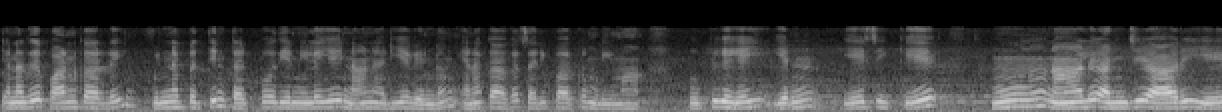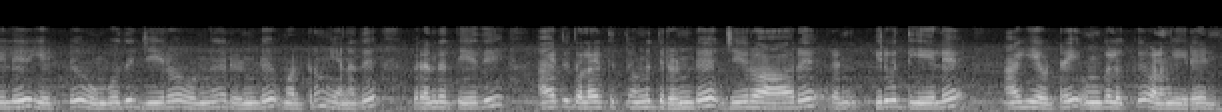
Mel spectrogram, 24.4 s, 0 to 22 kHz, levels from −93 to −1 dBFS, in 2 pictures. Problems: none marked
